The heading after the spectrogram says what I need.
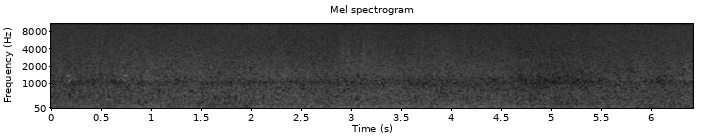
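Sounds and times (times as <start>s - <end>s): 
high wind: 0.0s - 6.4s.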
